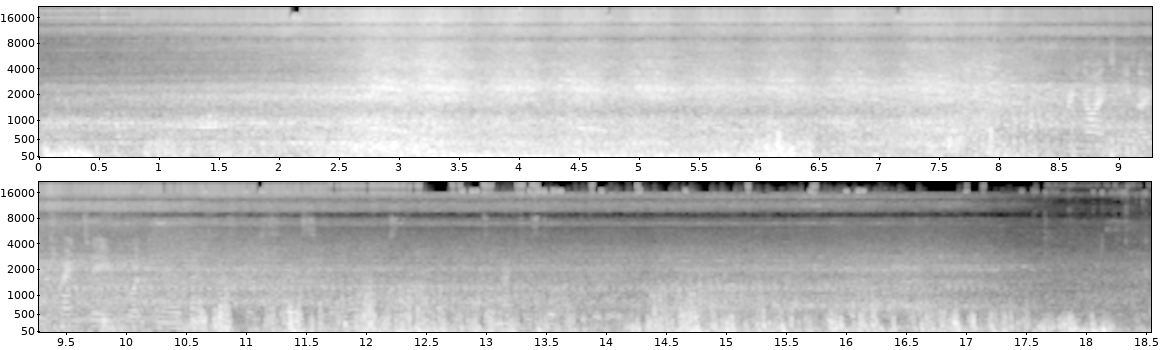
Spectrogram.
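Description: A train passes through Watford Junction on the West Coast Main Line, its roar swelling to a peak in the first seconds, then fading into rhythmic wheel clatter and rumble as the carriages go by, with no speech.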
